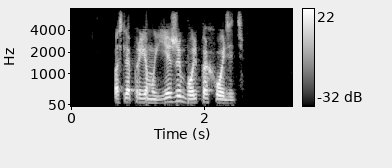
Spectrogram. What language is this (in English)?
Belarusian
